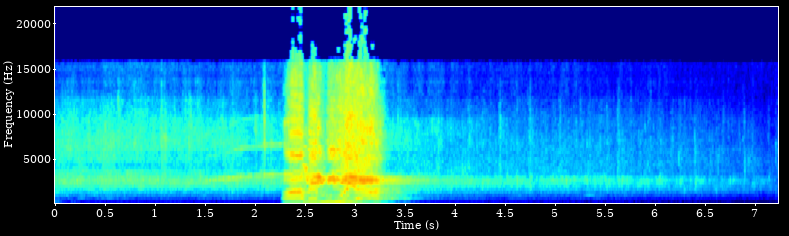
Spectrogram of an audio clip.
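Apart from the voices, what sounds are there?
audience applause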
